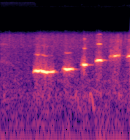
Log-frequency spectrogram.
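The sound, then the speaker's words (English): A man whistles a song: a clear tune starts after a brief pause, a run of five or six pure notes stepping upward in pitch, moderately loud, with no talking. “Why'd you whistle that song so much?”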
